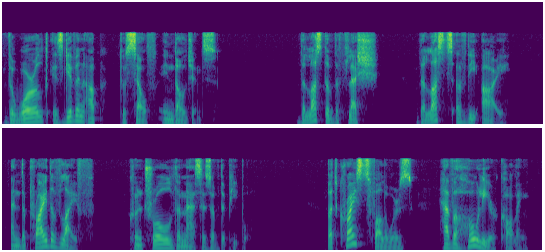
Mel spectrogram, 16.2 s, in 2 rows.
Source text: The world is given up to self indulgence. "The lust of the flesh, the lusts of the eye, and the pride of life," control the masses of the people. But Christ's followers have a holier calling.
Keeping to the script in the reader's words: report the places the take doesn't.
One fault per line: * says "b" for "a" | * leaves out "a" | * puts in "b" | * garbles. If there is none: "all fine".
all fine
